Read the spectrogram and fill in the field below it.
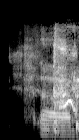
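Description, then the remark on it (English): A man gives a single throaty cough, rough and partly voiced, preceded by a short breathy intake and ending abruptly, with no talking around it. “As he coughs, your host coughs.”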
